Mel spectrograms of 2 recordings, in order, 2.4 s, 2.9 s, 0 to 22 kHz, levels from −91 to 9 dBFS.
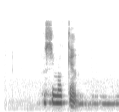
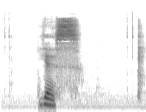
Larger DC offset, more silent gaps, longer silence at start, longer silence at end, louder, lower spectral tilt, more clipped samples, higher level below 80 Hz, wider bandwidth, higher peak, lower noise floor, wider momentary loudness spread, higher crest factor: neither; neither; about the same, 0.85 s vs 0.8 s; about the same, 0 s vs 0.1 s; second, -33 LUFS vs -23 LUFS; first, -4 dB/octave vs -2.5 dB/octave; neither; about the same, -82 dBFS vs -82 dBFS; second, 11.5 kHz vs 15.5 kHz; second, -18 dBFS vs -10 dBFS; about the same, -73 dBFS vs -75 dBFS; second, 18 LU vs 22 LU; about the same, 18 dB vs 20 dB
